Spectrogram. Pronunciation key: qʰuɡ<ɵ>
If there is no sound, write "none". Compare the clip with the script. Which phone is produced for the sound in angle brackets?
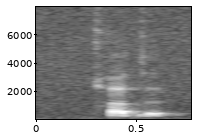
ɵ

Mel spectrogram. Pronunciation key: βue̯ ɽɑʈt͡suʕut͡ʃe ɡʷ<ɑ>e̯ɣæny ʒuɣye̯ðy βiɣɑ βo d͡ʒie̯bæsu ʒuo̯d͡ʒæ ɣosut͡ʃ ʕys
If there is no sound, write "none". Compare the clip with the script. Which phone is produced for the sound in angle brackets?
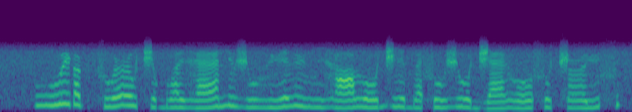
ɑ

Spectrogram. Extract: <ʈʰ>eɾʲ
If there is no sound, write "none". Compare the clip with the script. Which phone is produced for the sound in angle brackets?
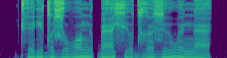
ʈʰ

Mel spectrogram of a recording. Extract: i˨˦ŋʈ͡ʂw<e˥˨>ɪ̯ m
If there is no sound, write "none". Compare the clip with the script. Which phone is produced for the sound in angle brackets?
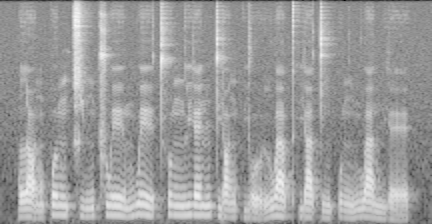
e˥˨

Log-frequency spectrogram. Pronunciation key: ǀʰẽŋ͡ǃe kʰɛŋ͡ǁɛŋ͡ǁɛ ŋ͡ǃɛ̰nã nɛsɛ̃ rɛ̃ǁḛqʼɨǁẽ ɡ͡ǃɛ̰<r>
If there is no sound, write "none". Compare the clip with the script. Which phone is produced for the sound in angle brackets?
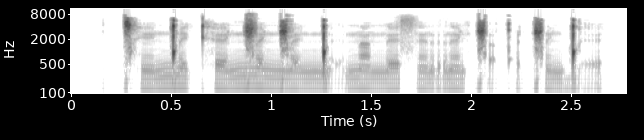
none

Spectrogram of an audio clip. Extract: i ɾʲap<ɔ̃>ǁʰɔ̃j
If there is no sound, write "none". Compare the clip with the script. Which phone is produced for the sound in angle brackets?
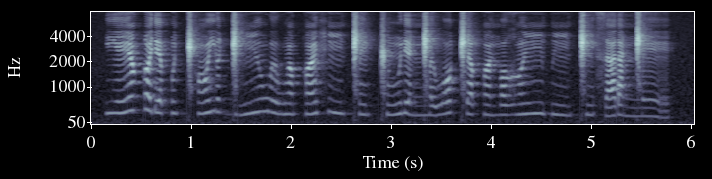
ə̃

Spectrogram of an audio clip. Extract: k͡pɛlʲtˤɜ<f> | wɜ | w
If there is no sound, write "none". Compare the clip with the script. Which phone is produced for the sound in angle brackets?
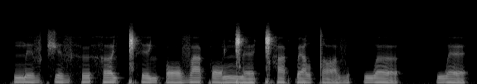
v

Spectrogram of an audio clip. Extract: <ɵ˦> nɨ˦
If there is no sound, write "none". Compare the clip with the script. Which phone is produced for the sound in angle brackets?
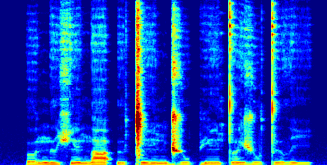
ɵ˨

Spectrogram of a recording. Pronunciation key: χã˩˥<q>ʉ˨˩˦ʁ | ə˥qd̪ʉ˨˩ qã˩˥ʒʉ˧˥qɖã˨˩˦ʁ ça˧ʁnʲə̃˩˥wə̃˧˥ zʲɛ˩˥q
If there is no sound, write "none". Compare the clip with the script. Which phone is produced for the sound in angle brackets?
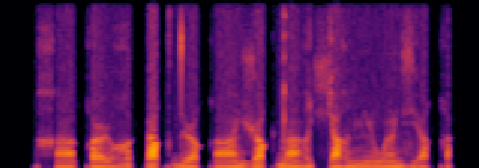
q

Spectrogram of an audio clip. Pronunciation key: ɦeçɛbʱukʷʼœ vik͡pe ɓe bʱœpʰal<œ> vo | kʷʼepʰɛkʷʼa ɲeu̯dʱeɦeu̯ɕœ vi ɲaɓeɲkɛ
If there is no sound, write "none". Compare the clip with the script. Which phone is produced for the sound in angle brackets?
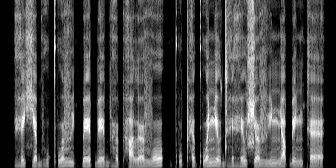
œ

